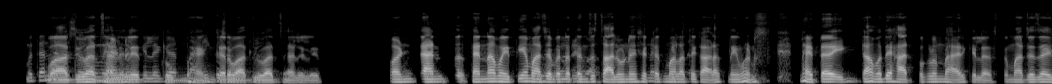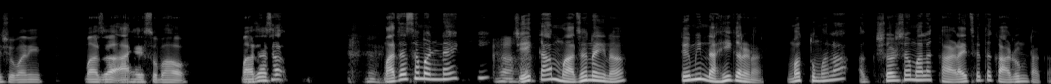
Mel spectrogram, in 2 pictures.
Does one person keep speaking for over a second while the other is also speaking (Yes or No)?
Yes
